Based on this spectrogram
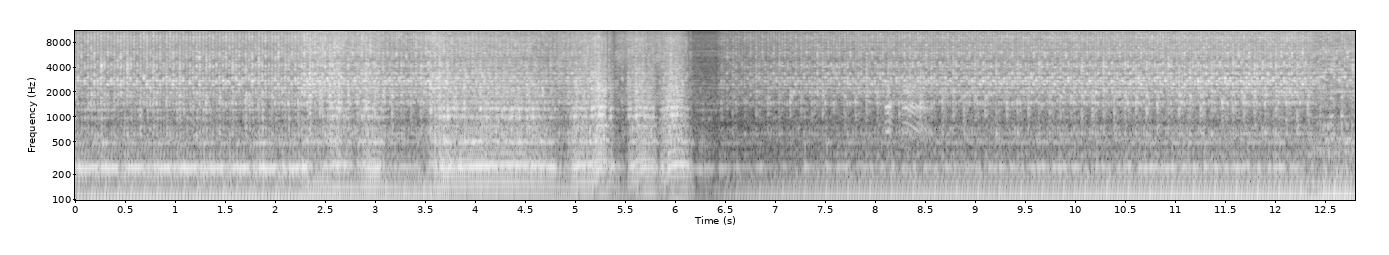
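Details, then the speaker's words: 1953 Packard straight-eight, cold start after long sitting on a temporary fuel can and battery: once it catches, a smooth, even, low idle with no knocks or misses; it runs nicely and drives out of its hole. "wow wow does that ever run nice hey pulled itself out buddy"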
